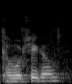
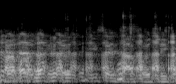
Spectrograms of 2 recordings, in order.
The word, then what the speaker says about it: Topo Chico: How do you always have Topo Chico? Can you say that You again? just find it. With Topo Chico? He said Tapo Chico. I heard it too.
